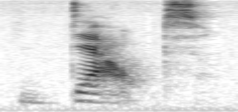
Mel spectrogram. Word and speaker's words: doubt: on in your life doubt doubt when you say that word to yourself you're going to notice that that B is silent if you doubt something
